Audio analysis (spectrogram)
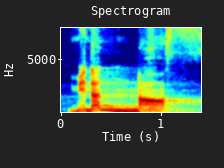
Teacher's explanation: ناس نون مشدد ہے، غنہ ہوگا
